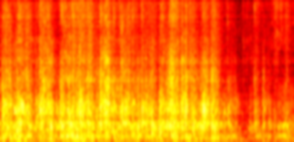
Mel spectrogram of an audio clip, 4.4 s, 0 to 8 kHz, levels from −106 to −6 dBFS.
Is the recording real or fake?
fake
